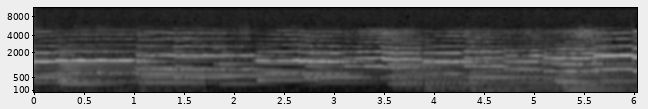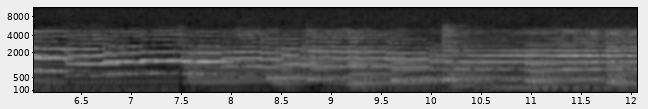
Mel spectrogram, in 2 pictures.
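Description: Oboe playing a melody over grand piano accompaniment, a classical piece with continually changing notes.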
